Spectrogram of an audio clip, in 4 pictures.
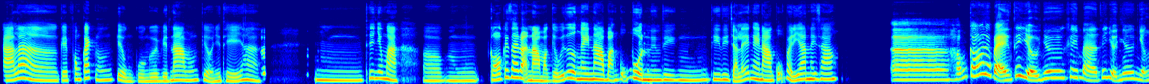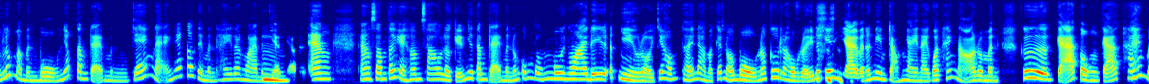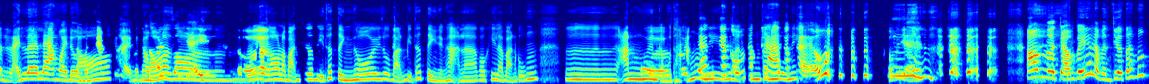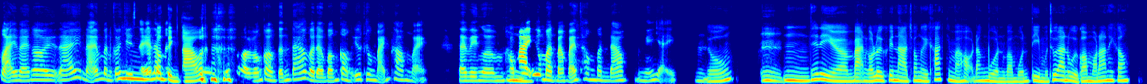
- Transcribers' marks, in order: tapping; other background noise; chuckle; laughing while speaking: "tháng"; laugh; chuckle; chuckle
- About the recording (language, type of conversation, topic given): Vietnamese, podcast, Khi buồn, bạn thường ăn món gì để an ủi?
